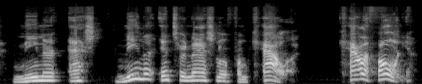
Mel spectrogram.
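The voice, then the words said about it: Southern drawl. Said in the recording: “I put a southern drawl on California.”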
